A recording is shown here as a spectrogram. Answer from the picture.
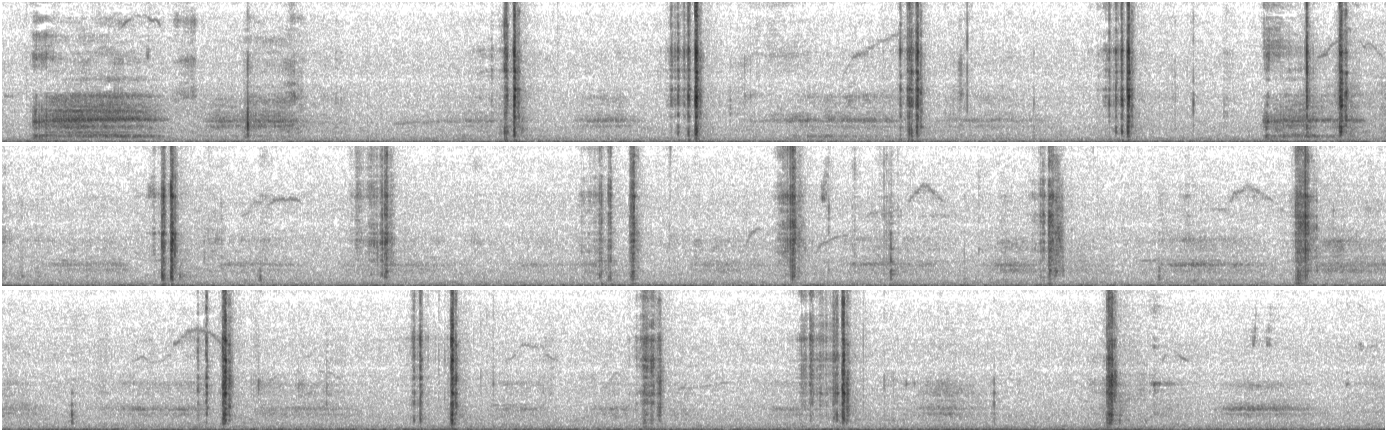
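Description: Knife shaving the tip of a yucca spindle, short sharp cuts about once a second, reshaping a point that had formed on the drill.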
